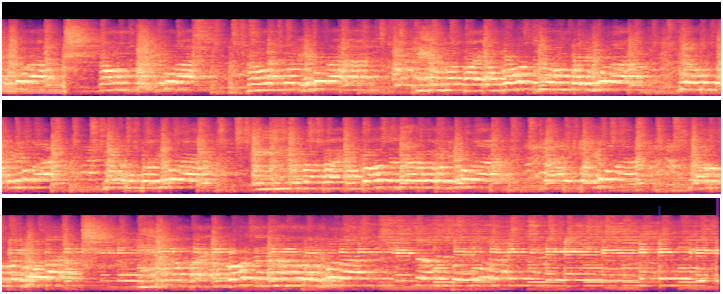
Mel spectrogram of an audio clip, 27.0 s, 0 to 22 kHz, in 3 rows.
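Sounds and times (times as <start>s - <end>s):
band music with singing: 0.0s - 26.9s
drums with steady beat: 0.0s - 26.9s.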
